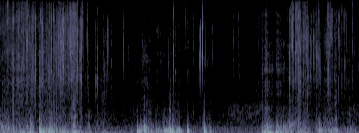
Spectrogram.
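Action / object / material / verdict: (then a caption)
scrape / plastic bubble wrap sheet / plastic / none. Fingers squeeze and crinkle the air-filled bubbles of a small rectangular clear plastic bubble wrap sheet held in both hands. Bright, dense crinkling and tearing-like rustles come in three louder bursts separated by quieter stretches, with soft, deep thuds beneath.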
